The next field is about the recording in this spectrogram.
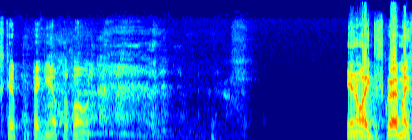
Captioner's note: audience laughing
